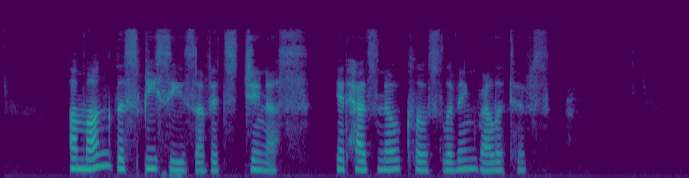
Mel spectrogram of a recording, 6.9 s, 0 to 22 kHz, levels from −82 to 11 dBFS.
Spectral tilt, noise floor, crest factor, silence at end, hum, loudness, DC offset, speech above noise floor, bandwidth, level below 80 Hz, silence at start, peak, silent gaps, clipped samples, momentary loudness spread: -3.5 dB/octave; -75 dBFS; 22 dB; 1.2 s; 60 Hz at -60 dBFS; -34 LUFS; under 0.1%; 40 dB; 11.5 kHz; -66 dBFS; 0.7 s; -14 dBFS; none; under 0.1%; 14 LU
